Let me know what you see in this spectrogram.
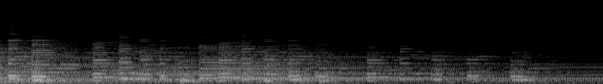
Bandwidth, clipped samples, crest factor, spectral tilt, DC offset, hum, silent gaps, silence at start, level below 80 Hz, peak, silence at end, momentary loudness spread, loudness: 6 kHz; under 0.1%; 20 dB; -10 dB/octave; under 0.1%; none; none; 0 s; -54 dBFS; -14 dBFS; 0 s; 12 LU; -33 LUFS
